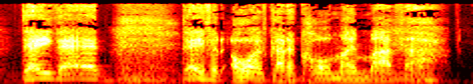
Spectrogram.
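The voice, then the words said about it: Imitates another person's voice. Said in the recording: “It's a really good impression.”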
